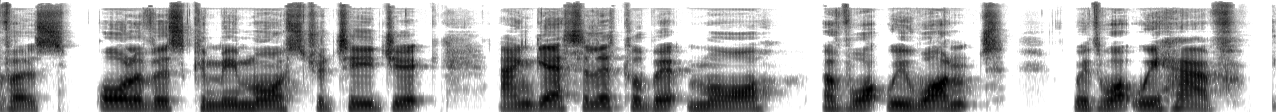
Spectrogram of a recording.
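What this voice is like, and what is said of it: British accent. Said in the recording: “your beautiful British accent”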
